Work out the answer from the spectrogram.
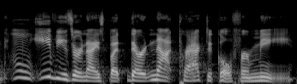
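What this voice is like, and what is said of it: Impression of a friend's dad. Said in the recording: “I was doing an impression of your dad there.”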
